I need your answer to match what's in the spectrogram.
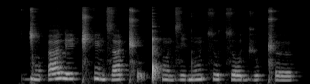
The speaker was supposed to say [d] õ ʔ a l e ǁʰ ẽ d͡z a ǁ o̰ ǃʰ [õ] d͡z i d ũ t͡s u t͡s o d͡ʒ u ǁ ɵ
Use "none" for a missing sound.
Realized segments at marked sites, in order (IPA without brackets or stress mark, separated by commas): ɡ͡ǀ, õ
